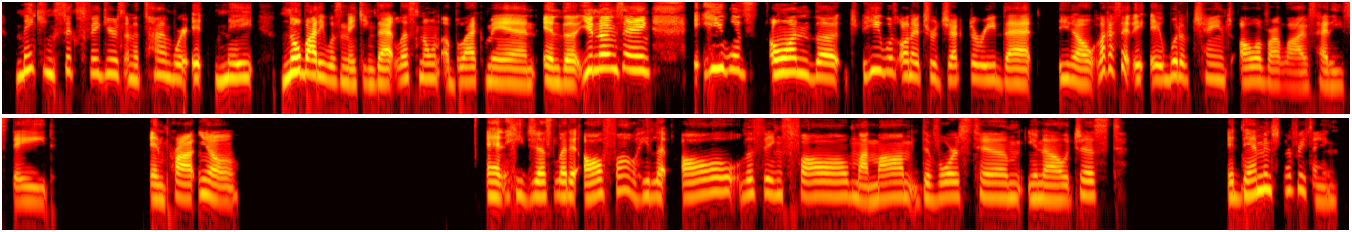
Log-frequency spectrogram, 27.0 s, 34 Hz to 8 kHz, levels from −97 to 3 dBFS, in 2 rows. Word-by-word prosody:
making 270 +1 -4
6 275 0 -6
figures 245 -1 -4
in 195 - -6
a 180 - -7
time 225 +1 -5
where 195 - -2
it 400 -1 0
may 200 +3 -4 0.3
nobody 245 0 +8
was 180 -3 -6
making 155 -1 -2
that 160 0 +5
less 195 +4 -4
known 195 -1 -6
a - - -4
black 170 +2 -1
man 160 -3 +4
in 170 -2 +7
the 155 -1 +3
you 290 +5 +9
know 310 +1 +10
what 315 - +10
I'm 315 - -1
saying? 290 -3 +8 0.5
He 315 +4 +3
was 290 -5 -4
on 255 -1 +5
the 205 -2 +3 0.2
he 280 +8 0
was 270 -2 -8
on 225 - 0
a 210 - +1
trajectory 185 -1 -4
that, 160 -2 +3 0.3
you 195 +1 -7
know, 155 -4 0
like - - 0
I - - +1
said, - - 0
it 380 -1 0
it 185 -1 -2
would 225 +2 -1
have 195 -4 -7
changed 190 -3 -6
all 170 +2 -1
of 170 -2 -8
our 145 -1 -4
lives 130 -1 -6
had 140 -3 -1
he 135 0 -14
stayed 135 +1 -4 1.0
in 160 -2 +3
pro 165 +2 +4
you 205 - -1
know. 145 -6 -1 2.5
And 180 -2 +4
he 185 +2 -5
just 180 +2 -1
let 180 -1 -1
it 175 - +2
all 175 +4 +2
fall. 235 +1 -8
He 185 +3 -10
let 175 -2 -3
all 205 +6 -3
the 200 +1 -6
things 200 -1 -7
fall. 180 -1 -2
My 155 -5 -2
mom 170 +4 -4
divorced 175 +2 -6
him, 170 -2 -4
you 165 0 -8
know, 155 -1 -3
just 185 +1 -5 1.1
it 170 0 -5
damaged 225 +7 -3
everything. 210 - -12
185 Hz, 175 wpm, -27 LUFS, 165-225 Hz, 2.5 s, know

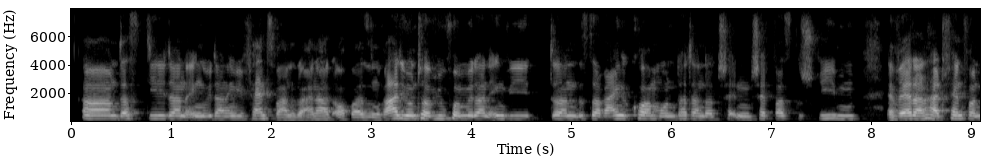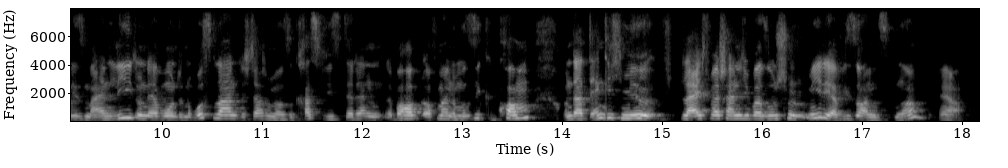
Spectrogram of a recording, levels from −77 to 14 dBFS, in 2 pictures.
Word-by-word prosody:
ähm, 215 0 +3
dass 205 0 -2
die 225 0 -4
dann 210 -1 0
irgendwie 200 0 -2
dann 200 -1 -3
irgendwie 200 0 -4
Fans 215 +1 -4
waren. 165 -4 -3
Oder 150 - -3
einer 190 +2 -3
hat 180 - -3
auch 180 - -2
bei 175 0 0
so 180 - -10
'n - - -5
Radiointerview 215 +2 +3
von 215 -1 0
mir 210 - +2
dann 210 -1 +1
irgendwie 420 -1 -3
dann 210 -1 0
ist 215 +1 -5
da 210 - +2
reingekommen 215 +1 +1
und 200 0 -4
hat 220 0 -5
dann 200 -1 -3
da 195 - -2
Ch 195 - -14
in 200 - -4
'n - - -7
Chat 215 +2 -7
was 205 0 -4
geschrieben. 215 0 -7 0.2
Er - - -4
wäre 205 +1 +7
dann 205 -1 +4
halt 195 - +3
Fan 225 -3 0
von 210 -3 -2
diesem 195 -2 -6
einen 185 +2 -3
Lied 275 +6 0
und 220 -2 +3
er 200 0 0
wohnt 205 -4 0
in 175 - -8
Russland. 240 +1 +1
Ich - - -14
dachte 205 0 -4
mir, 185 -3 -5
oh, - - -5
so 160 -1 -17
krass, 220 +3 -6
wie 190 - -13
ist 190 0 -15
der 190 -1 -3
denn 195 -2 -5
überhaupt 225 +4 +2
auf 190 - -1
meine 220 -3 -2
Musik 205 +5 -7
gekommen? 240 - +2 0.3
Und 205 - -2
da 205 0 +7
denke 260 +6 -1
ich 260 -1 -7
mir 250 - +8 0.2
vielleicht 215 +4 +4
wahrscheinlich 230 -1 +2
über 220 -1 +2
Social 220 0 0
Media. 260 +1 +3
Wie 205 - -13
sonst, 160 -7 -3
ne? 265 - -5
Ja. - - -9
210 Hz, 255 wpm, -22 LUFS, 200-225 Hz, 0.3 s, mir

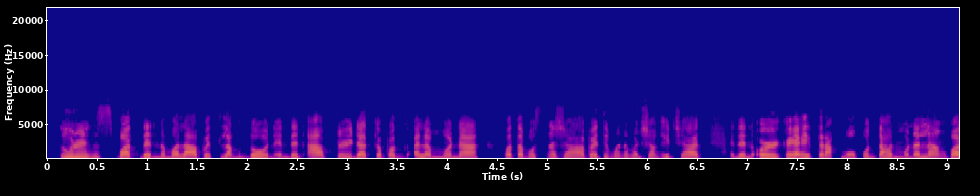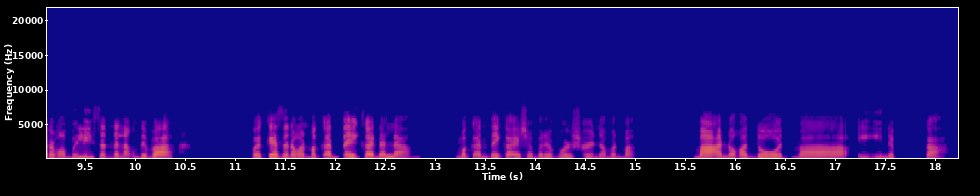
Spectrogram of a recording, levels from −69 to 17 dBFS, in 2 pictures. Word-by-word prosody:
tourist 360 0 +1
spot 300 0 +5
din 275 0 +2
na 275 - -4
malapit 255 -3 +3
lang 215 -3 -2
dun 175 0 +2
and 205 - -7
then 225 -1 -1
after 290 +2 +1
that 205 -1 +4
kapag 200 -1 -3
alam 235 +2 +1
mo 250 0 -3
na 235 0 +3 0.2
patapos 225 +4 -1
na 375 - -3
siya. 195 -8 -1
Puwede 295 - -2
mo 435 +5 -8
naman 360 - -5
siyang 255 -6 -6
i-chat, 190 -4 -1 0.3
and - - -15
then 220 - 0
or 215 -2 +5
kaya 340 +5 +5
i-track 215 -4 0
mo, 320 +6 -3
puntahan 255 +6 0
mo 315 +2 -7
na 335 - +4
lang 340 -3 0
para 280 0 +5
mabilisan 295 +2 -3
na 300 - -1
lang, 310 - -7
'di 235 - -2
ba? 210 0 +5 0.8
'Pag - - +1
kaysa 305 +2 +5
naman 290 0 -1
mag-antay 245 -4 +2
ka 235 +1 +5
na 210 -3 0
lang, 175 +2 -2 0.3
mag-antay 230 +2 -3
ka, - - 0
eh, - - -4
siyempre 220 -1 -5
for 205 -3 -4
sure 205 0 -6
naman 205 0 -7
ma - - -8 0.6
maano 235 -1 +5
ka 220 -1 +1
do'n, 185 -2 0
maiinip 190 +6 -3 0.3
ka. - - -2
235 Hz, 195 wpm, -24 LUFS, 210-290 Hz, 0.8 s, spot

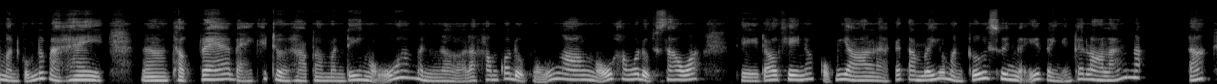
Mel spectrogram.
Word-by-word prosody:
mình 180 -7 0
cũng 195 - -1
rất 275 0 -1
là 230 - +3
hay. 200 +1 +3 0.4
Ờ, 180 - 0 0.2
thật 185 -3 +1
ra 225 - +5
á 235 +2 +2
bạn 165 - -3
cái 270 - -8
trường 195 -6 +1
hợp 165 -1 -3
mà 180 - -1
mình 170 -1 -3
đi 205 +5 +2
ngủ 200 +8 0
á, 320 - 0
mình, 175 -9 -2
ờ, 160 -1 -3
gọi 135 +3 -7
là, 175 - -2
hông 215 -1 -3
có 265 - -1
được 225 - +1
ngủ 235 +6 -2
ngon, 220 -3 +1
ngủ 225 - +3
hông 235 -2 -3
có 245 - +2
được 210 - 0
sâu 215 -1 +1
á, 235 - +2 0.4
thì 165 -2 -1
đôi 210 +2 +3
khi 215 0 +3
nó 240 +4 -1
cũng - - -4
do 230 - +5 0.2
là 175 -4 -3
cái 225 - -3
tâm 210 -2 0
lý 205 +3 +4
của 280 - +1
mình 210 -10 0
cứ 245 +6 +4
suy 275 -3 +3
nghĩ 215 +2 +1
về 200 -4 -1
những 155 +1 -7
cái 245 +6 -3
lo 215 -4 +2
lắng 225 +13 -1
đó, 315 - +1 0.5
đó. 215 +6 +1
210 Hz, 270 wpm, -24 LUFS, 180-230 Hz, 0.5 s, ra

